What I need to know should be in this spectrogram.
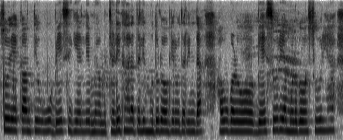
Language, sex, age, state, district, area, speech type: Kannada, female, 30-45, Karnataka, Tumkur, rural, spontaneous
